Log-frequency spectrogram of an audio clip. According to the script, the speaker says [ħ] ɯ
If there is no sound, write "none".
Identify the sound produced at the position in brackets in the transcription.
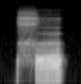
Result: x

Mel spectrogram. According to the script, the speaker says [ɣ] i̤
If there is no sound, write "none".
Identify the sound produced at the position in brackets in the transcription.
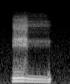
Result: ɣ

